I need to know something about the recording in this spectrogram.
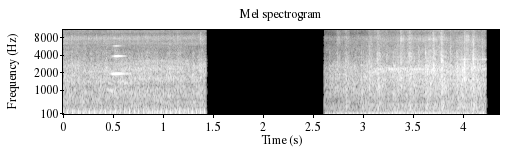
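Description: Outdoor street background noise with a steady low rumble. It cuts to dead silence for about a second, a second and a half in, then resumes.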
